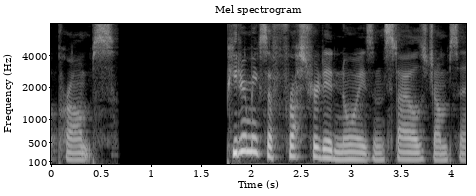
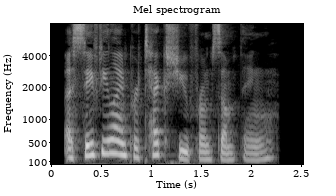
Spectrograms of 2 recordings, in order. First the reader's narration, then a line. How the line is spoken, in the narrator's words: Noah says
